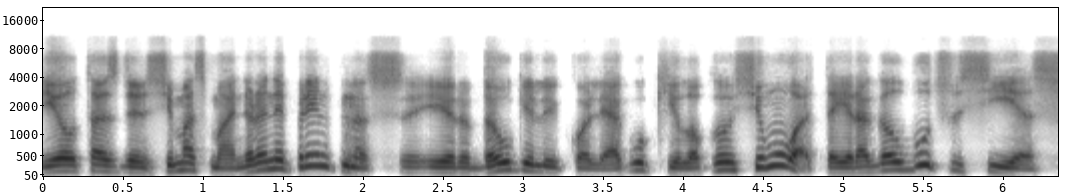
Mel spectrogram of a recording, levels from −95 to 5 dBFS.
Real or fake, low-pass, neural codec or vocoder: fake; 10.8 kHz; codec, 24 kHz, 0.5 kbps, DualCodec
